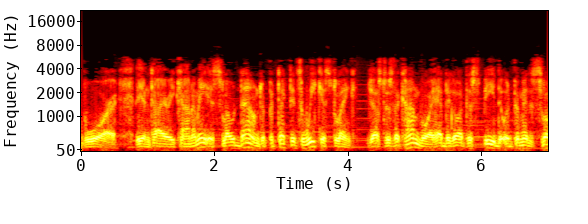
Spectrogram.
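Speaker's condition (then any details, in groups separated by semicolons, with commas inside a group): No condition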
